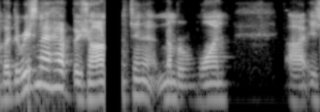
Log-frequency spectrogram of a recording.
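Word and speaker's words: Bijan: If you did not see that's the correct way to pronounce his name, it's Bjon, not Bjon, which I've been doing as well, but no one's ever corrected anybody.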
